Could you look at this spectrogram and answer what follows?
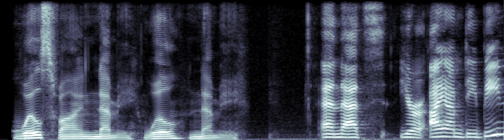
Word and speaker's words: Will Nemi: uh how how would you prefer your name pronounced will's fine nemi will nemi and that's your imdb name is that the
